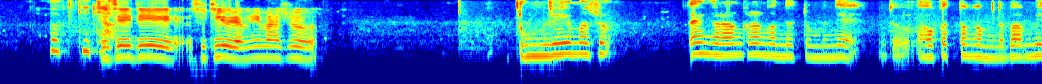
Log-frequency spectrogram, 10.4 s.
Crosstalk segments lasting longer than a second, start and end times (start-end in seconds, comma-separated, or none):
none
